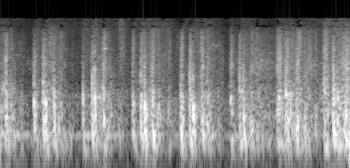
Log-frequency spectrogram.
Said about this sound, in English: He brought all this dust. I don't know if you noticed. He comes up with the horse, and all this dust just covers them. It's like soot. Disgusting.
